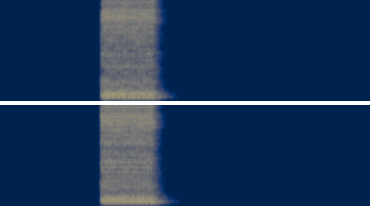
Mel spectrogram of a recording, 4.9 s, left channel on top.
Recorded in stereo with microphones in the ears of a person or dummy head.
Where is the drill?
50° right (ahead or behind), 1.4 m.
